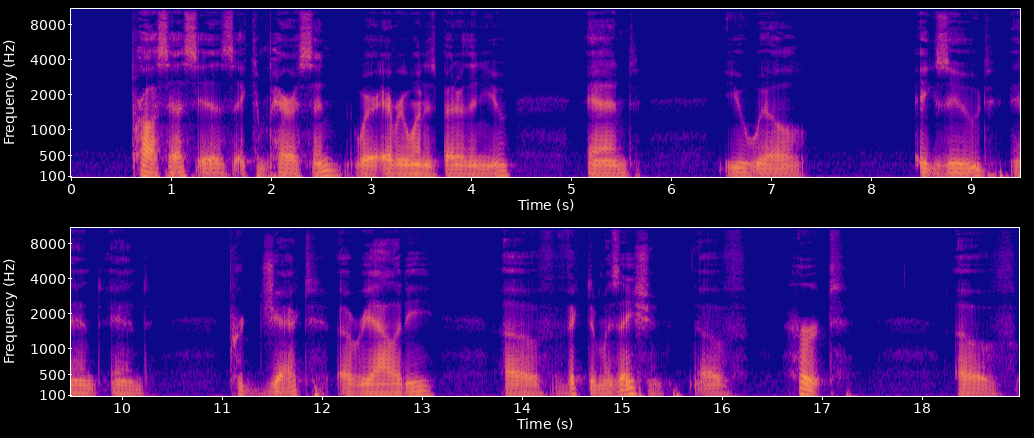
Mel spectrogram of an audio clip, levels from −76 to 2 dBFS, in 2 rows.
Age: 60-79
